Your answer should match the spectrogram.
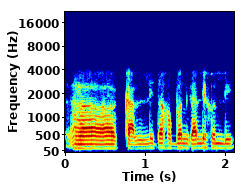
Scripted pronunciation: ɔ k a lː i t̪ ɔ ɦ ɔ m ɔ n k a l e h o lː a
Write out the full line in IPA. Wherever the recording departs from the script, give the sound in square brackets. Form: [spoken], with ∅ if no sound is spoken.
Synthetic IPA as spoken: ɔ k a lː i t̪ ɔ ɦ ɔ [b] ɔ n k a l [i] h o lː [i]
